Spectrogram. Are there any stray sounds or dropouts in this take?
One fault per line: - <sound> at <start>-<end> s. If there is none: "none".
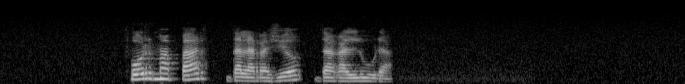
none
